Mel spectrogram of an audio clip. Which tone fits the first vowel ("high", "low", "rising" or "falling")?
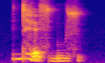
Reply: falling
